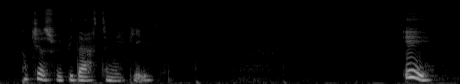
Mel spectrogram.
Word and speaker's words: et: Et. Et as a silent T, and it's pronounced, and it means and.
